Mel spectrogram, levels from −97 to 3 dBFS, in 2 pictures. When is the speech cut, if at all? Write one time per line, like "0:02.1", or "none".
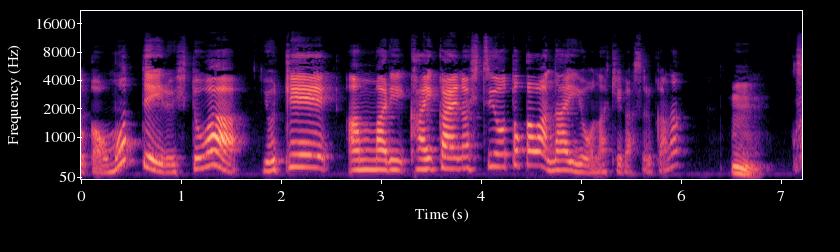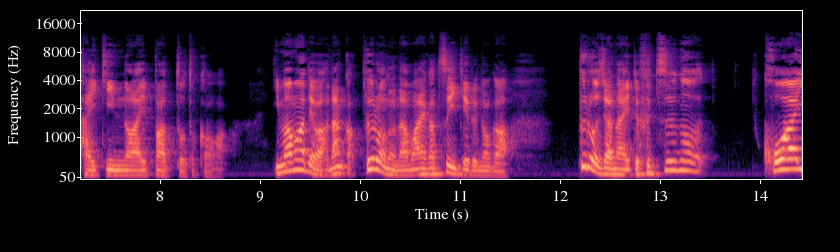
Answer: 0:07.0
